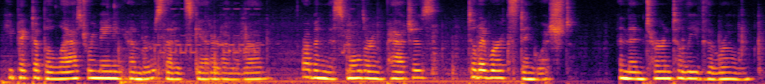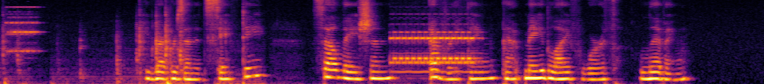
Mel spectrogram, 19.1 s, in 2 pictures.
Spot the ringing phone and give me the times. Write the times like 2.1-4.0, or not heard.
1.9-4.5, 9.6-10.2, 14.4-15.6.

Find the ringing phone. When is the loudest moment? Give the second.
15 s.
